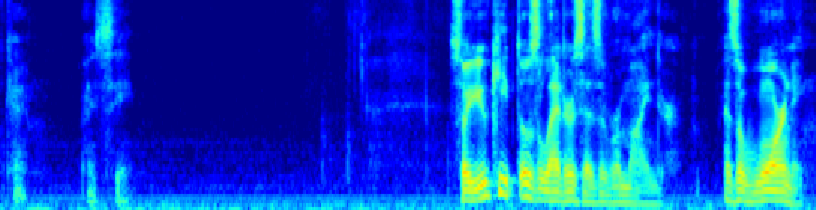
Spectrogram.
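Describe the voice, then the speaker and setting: Casting: male actor as earnest, hurt but devoted boyfriend for intimate roleplay audio; very low, husky voice, confiding delivery with pauses. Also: animated, darkish tone. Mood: quiet concern. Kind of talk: boyfriend ASMR roleplay, intimate one-sided dialogue.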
